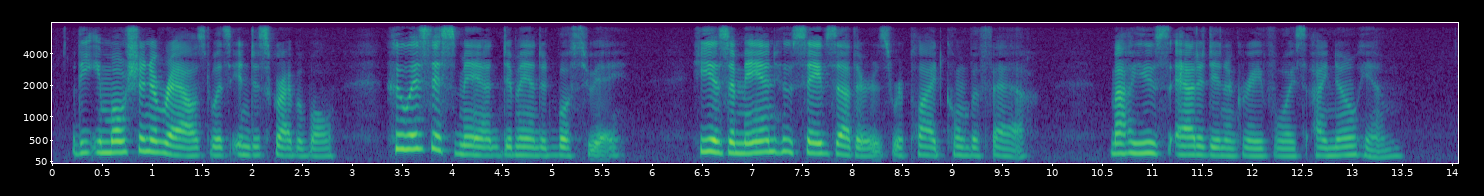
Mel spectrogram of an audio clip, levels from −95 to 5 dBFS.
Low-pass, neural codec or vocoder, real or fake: 7.2 kHz; none; real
